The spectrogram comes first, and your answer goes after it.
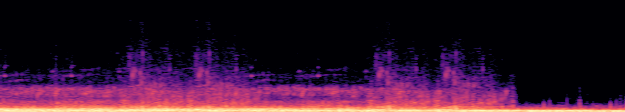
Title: stomach growling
